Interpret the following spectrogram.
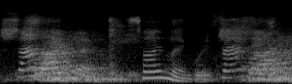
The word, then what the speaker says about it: sign language: Sign Language sign language this is a noun compound as the word sign that's a noun and language that's a noun the first noun is hi and the second is low sign language right okay so many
